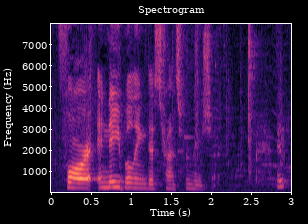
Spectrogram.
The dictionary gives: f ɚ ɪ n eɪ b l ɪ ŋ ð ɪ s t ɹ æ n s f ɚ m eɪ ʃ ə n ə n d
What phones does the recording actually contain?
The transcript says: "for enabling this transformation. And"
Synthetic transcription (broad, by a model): f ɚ ɪ n eɪ b l ɪ ŋ ð ɪ s t ɹ æ n s f ɚ m eɪ ʃ ə n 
